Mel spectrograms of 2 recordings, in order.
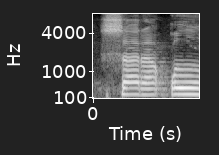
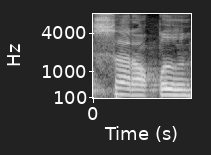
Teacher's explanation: قلقلہ کبریٰ یعنی نمبر 2 قلقلہ کبریٰ یعنی وقف کی صورت میں ہونے والا قلقلہ، سین زبر سا، رو زبر رو، قاف زبر قو، سرق، آگے وقف سرق۔ حالت وقف میں قاف کا زبر ختم ہو جائے گا، قاف ساکن ہو جائے گا۔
